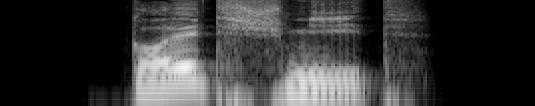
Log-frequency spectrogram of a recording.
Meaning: goldsmith
- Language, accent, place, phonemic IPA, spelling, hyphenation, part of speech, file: German, Germany, Berlin, /ˈɡɔltˌʃmiːt/, Goldschmied, Gold‧schmied, noun, De-Goldschmied.ogg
